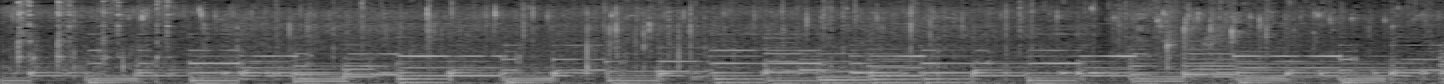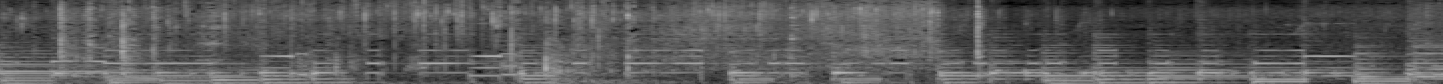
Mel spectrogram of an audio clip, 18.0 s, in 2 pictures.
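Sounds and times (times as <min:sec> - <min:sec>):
background music: 0:00.0 - 0:18.0
omelet sizzling in hot oil: 0:00.0 - 0:18.0.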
